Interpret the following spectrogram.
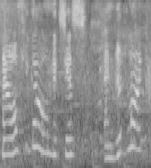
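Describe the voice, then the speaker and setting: A man reading a game's quest-giver lines through a slightly robotic voice changer, in a measured, polite manner. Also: very high voice, sing-song, crowd noise, pitched above the performer's own voice, poor audio. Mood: courteous. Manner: measured, polite formal delivery. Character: gracious female quest-giver, a guild proprietress. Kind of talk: reading game dialogue aloud.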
